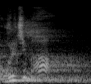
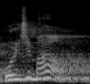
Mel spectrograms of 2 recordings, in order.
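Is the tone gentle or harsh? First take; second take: harsh; gentle. First: It is said in a strong, harsh tone. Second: It is said in a soft, warm tone. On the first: It scolds the listener. The speaker calls it wrong. "이런 강한 어조로 우리에게 말씀하시는 것이 아니라" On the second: It comforts the listener. The speaker calls it right. "그런 포근함이 있는 말씀입니다"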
